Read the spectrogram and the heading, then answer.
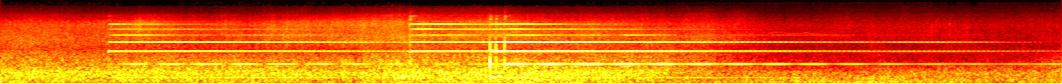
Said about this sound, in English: So the bell invites us to bring our awareness back to the surface.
